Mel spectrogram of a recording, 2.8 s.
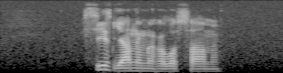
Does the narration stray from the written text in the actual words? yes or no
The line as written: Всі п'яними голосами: no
